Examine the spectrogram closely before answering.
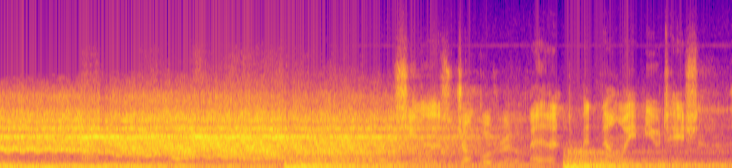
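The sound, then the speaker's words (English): A rocket ship's jets blast off in a loud, deep, continuous roar, with grinding rumble throughout and hissy, fluttering textures in the later seconds. “I kinda like to be near the jets when they blast off.”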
